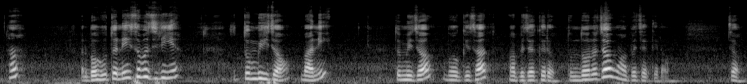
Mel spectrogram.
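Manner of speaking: ताना मारती गुस्से वाली चाची; angry aunt. Acted. Chhoti maa angrily sending them off.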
